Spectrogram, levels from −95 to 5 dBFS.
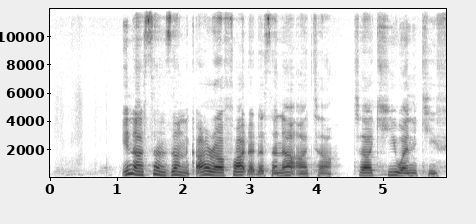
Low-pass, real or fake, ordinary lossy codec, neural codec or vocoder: none; real; none; none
